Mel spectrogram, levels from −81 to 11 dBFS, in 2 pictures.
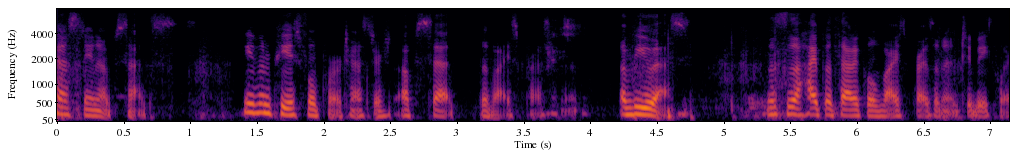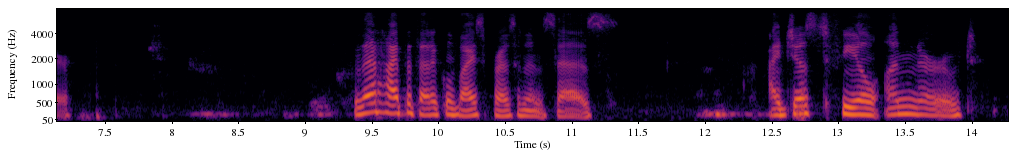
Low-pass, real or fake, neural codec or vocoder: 7.2 kHz; real; none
